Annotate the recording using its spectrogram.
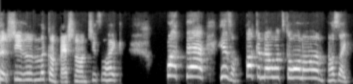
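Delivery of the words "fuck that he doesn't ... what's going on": high, loud angry outburst retold; imitated pissed-off protest; pissed-off friend. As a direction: act out her indignant rant. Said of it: "she was pissed".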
